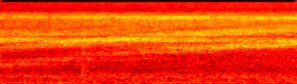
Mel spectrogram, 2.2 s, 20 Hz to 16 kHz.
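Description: Toei 5500-series electric train pulling away from a station. Its traction inverter and motor whine rises steadily in pitch as the train gathers speed, over a low running rumble.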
